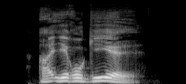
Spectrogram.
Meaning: aerogel
- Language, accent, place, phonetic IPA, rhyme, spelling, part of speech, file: German, Germany, Berlin, [aeʁoˈɡeːl], -eːl, Aerogel, noun, De-Aerogel.ogg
